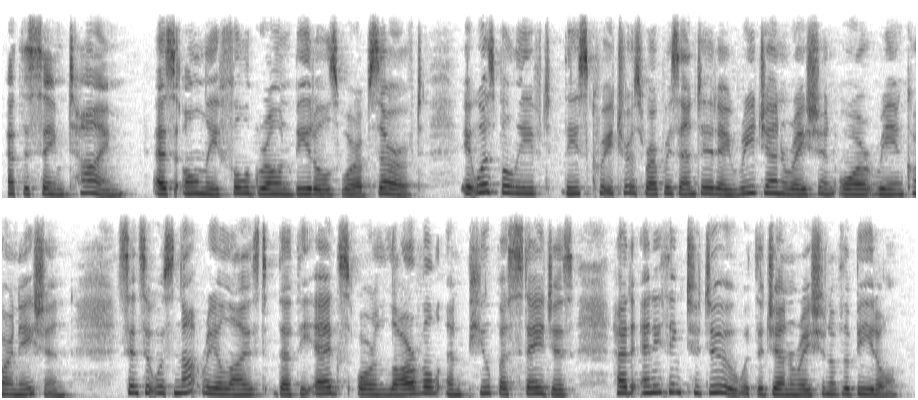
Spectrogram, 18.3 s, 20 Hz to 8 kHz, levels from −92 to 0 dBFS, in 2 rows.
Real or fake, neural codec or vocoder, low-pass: real; none; 7.2 kHz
